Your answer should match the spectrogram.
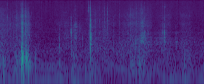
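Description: A few soft knocks and clicks of handling while a welder gets into position: a low thump about half a second in and a sharp click near the middle, with no welding arc running.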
